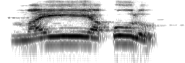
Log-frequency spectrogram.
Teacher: Then ya comes, so we have to read with gunna, and we have to enter this nun into the next letter, into ya, and then we have to read with gunna of one alif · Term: idgham with gunna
